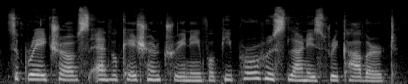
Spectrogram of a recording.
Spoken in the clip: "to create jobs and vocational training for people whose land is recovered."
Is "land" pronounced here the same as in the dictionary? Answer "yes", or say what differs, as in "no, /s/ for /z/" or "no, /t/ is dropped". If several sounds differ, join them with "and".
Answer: no, /d/ is dropped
